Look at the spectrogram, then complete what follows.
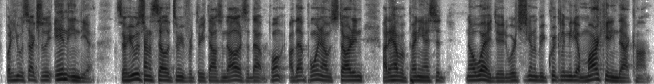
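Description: Young man, podcast co-host, relaxed chat, mid pitch, dry close sound. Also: dry recording.

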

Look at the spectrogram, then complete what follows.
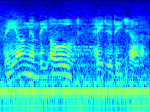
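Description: An actor playing a despairing man giving a last testament, solemn and deliberate, in old radio drama style. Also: on the low side, animated, lightly acted. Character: despairing man David, recording a last testament as bombs fly. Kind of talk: 1970s radio drama acting. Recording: muffled, noisy old radio recording, long reverb.

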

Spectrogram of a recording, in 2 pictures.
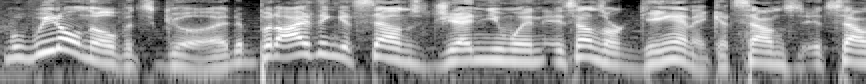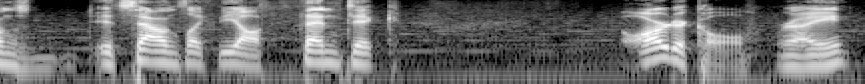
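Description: A man's voice: a little high, very animated, normal speed, soft background music. Rambling, enthusiastic male streamer host. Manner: enthusiastic, rambling, repeats himself. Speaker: livestream talk show host. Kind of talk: casual livestream chat reading viewer comments.

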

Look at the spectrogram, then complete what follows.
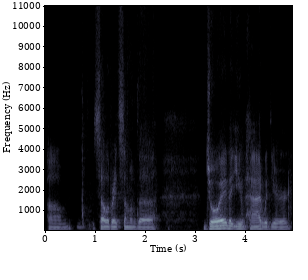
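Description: Slow, low-voiced man interviewing. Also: fairly even intonation, a little mellow. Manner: halting, searching for words.

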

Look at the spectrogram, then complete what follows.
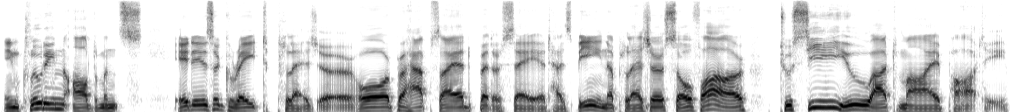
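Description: A man's voice: deep voice, sing-song, clean tone, exaggerated voice. Man voicing a ponderous, gloomy old-fashioned donkey. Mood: pompous. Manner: ponderous, drawn-out, sardonic speech-making. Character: gloomy, pompous, self-pitying male donkey.

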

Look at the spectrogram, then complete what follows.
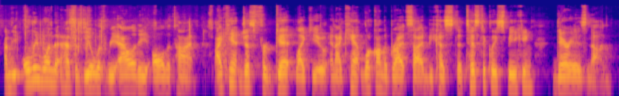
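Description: A man's voice: mid-range voice, steady tone, fairly quick, lightly acted. A man voicing a bitter, irritable man arguing in a story, sarcastic and emphatic. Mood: angry, ranting. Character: bitter, irritable, argumentative man in a breakup fight.

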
